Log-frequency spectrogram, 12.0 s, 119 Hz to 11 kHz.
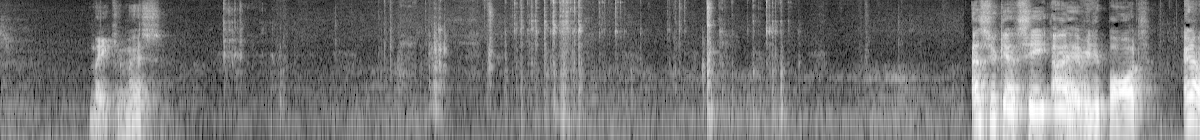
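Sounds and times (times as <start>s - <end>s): steel parts clinking: 1.9s - 9.6s.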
